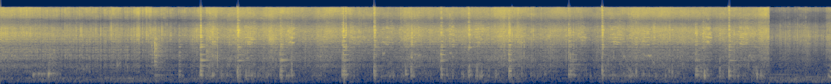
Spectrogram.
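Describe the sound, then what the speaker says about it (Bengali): Potatoes frying in a pan with slit green chillies, a steady close sizzle broken by repeated scrapes and clinks of a stirring spoon against the metal, with no voices. "আলু ভাজার ভিতরে দেখুন আমি কয়েকটা কাঁচা লঙ্কা চিড়ে নিয়েছি, দিয়ে দেবো।"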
